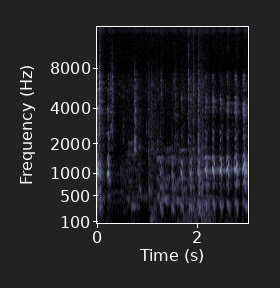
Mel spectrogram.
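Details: Female chukar partridge: a second of scattered faint notes, then a quickening train of sharp clucks that grow louder and more regular toward the end.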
